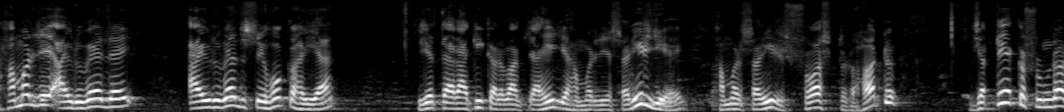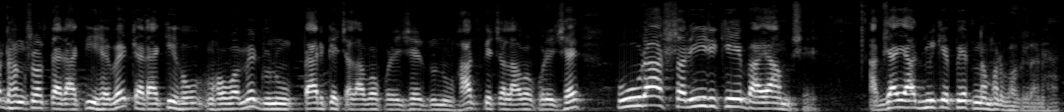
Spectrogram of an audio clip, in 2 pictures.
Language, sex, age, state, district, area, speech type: Maithili, male, 30-45, Bihar, Muzaffarpur, rural, spontaneous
